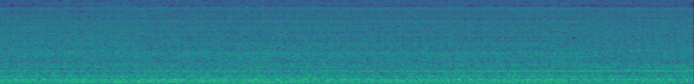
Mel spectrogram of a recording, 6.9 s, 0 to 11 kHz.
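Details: 2005 Nissan Xterra 4.0L V6 idling: steady mid-pitched howl riding over a dense, hissy running noise from the engine bay; weird howling, cause unknown.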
